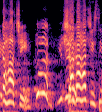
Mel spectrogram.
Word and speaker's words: shakuhachi: Sakuhachi, have to remember how to say it. That's it. You got it right. Shakuhachi.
